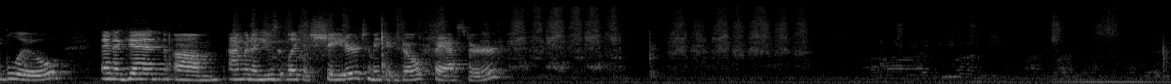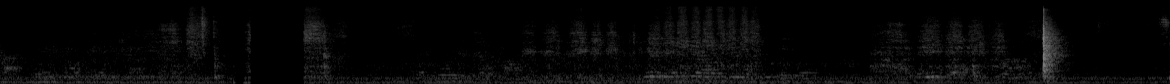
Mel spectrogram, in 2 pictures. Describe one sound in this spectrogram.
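A pastel stick scratches and rubs on paper.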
